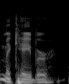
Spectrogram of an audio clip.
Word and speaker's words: macabre: Ooh, it could be macabre. – Macabre? – It could be. – How do you say that word? – Macabre. I think you nailed it.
